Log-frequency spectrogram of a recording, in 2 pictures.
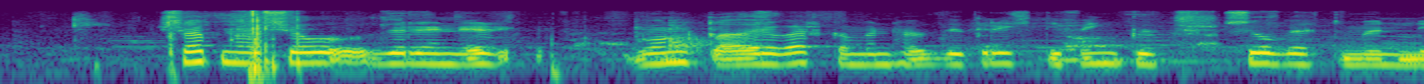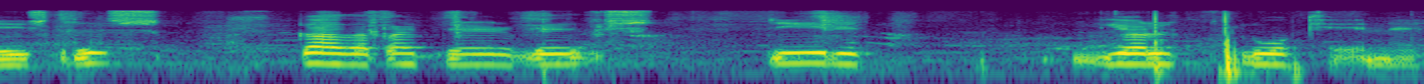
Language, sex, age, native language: Icelandic, male, 18-19, Icelandic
